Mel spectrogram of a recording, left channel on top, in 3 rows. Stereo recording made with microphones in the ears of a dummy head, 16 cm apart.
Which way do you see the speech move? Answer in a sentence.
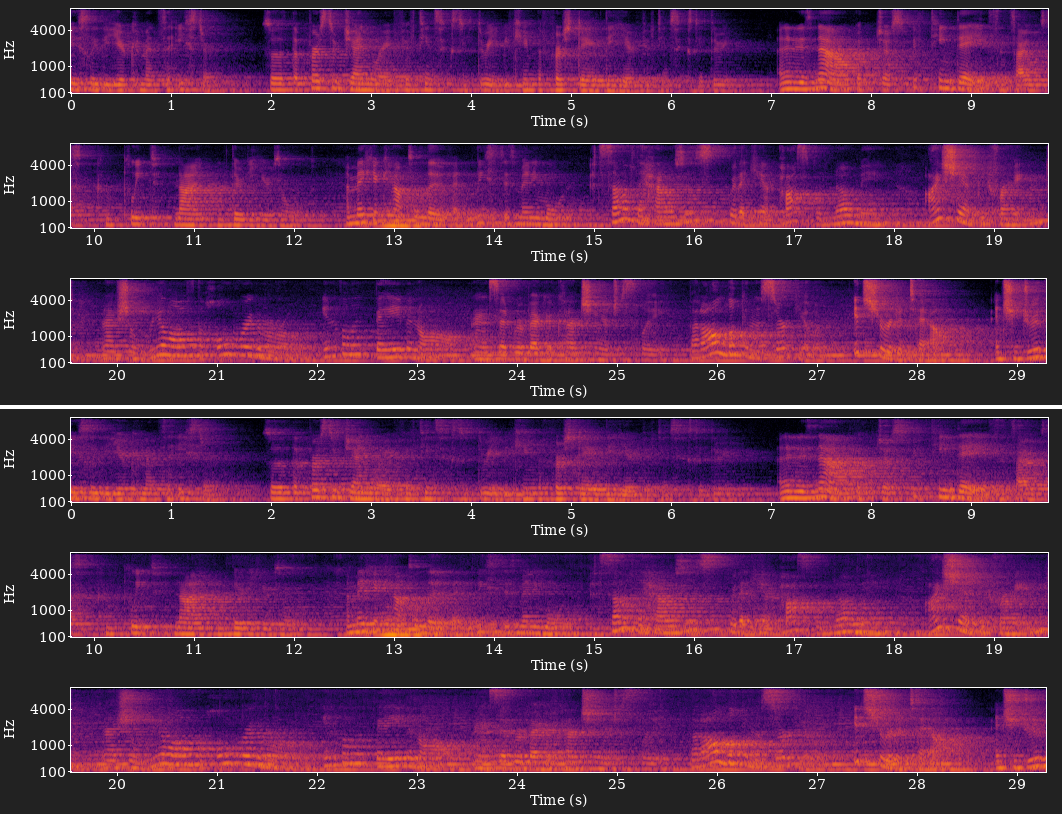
In this clip you hear the speech stay put.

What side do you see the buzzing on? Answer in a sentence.
In this clip you hear the buzzing on the right.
